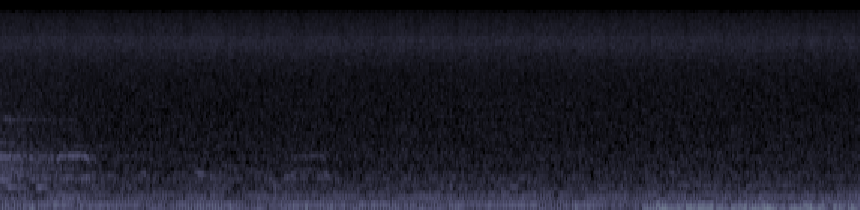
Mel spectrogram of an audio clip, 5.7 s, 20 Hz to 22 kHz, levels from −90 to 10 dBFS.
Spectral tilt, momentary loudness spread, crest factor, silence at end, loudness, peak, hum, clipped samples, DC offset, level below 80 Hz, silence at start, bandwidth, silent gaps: -4 dB/octave; 3 LU; 14 dB; 0 s; -54 LUFS; -38 dBFS; 50 Hz at -60 dBFS; under 0.1%; under 0.1%; -56 dBFS; 0 s; 18 kHz; none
